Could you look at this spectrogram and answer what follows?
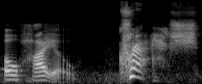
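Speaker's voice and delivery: usual speaking voice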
